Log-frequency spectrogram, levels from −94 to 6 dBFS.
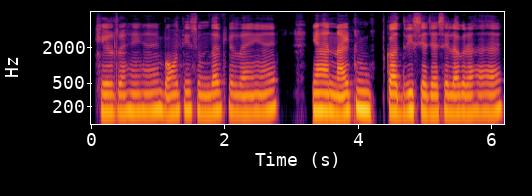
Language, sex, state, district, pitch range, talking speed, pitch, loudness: Hindi, female, Chhattisgarh, Raigarh, 160-170 Hz, 165 wpm, 165 Hz, -18 LUFS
